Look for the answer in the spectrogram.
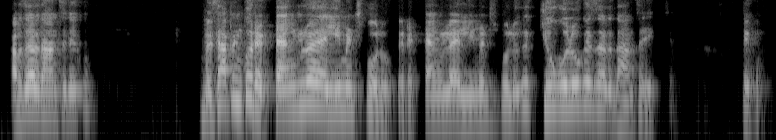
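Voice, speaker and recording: Animated male physics teacher, dry room. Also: high-pitched, no echo. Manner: animated, coaxing, repeats questions to students. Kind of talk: recorded classroom lecture.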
